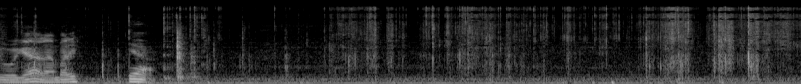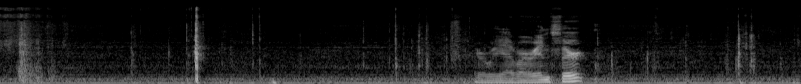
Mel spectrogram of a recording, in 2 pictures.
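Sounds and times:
plastic shrink-wrap crinkling: 0.0 - 8.2.

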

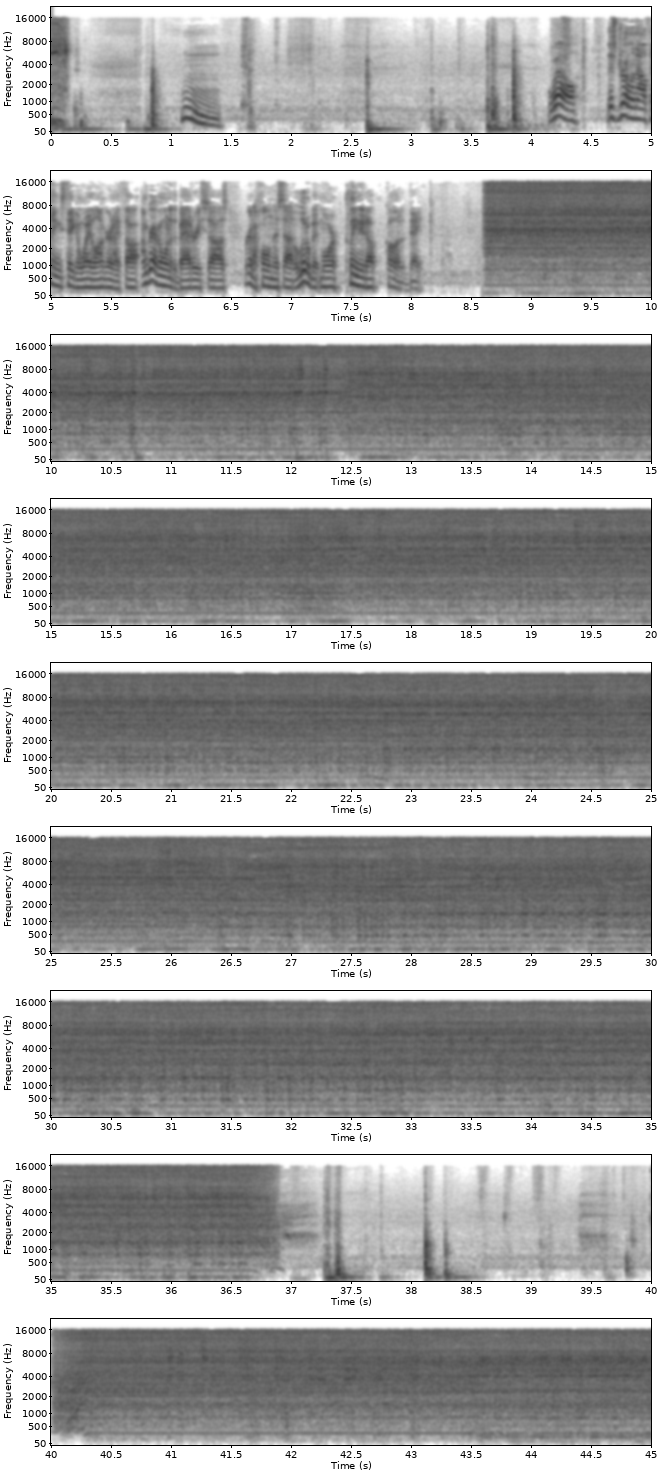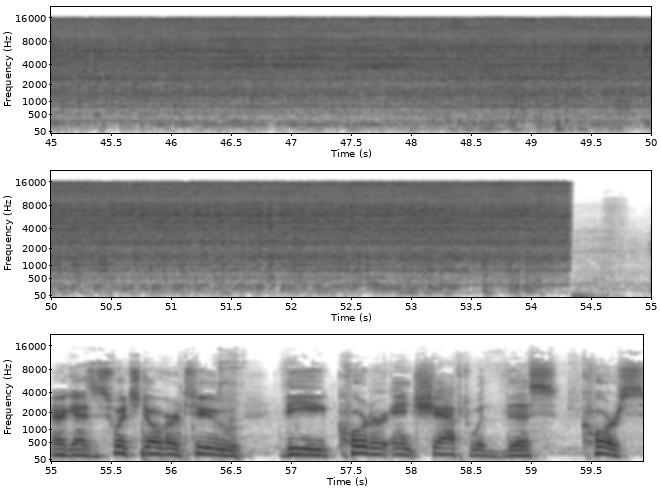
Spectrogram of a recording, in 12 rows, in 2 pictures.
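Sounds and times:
rotary carving tool whining: 8.6 - 37.0, 40.0 - 54.4
knocks: 37.2 - 38.5.

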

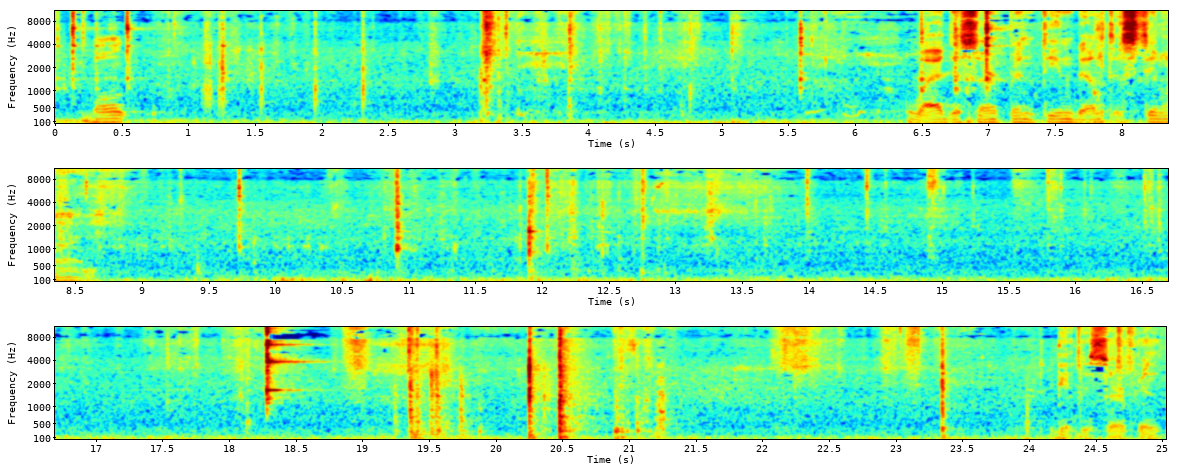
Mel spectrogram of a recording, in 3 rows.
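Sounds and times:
sharp metallic clink: 18.3 - 18.8.

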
